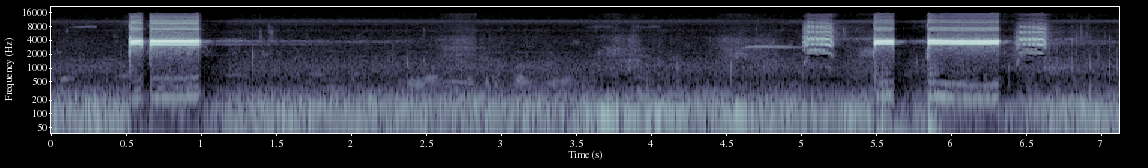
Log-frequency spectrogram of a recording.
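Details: Harsh, loud screeching bursts from a free-flying Triton cockatoo, one near the start and a cluster of three or four later, separated by quiet stretches; faint human voices around.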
